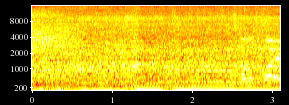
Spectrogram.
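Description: A motorcycle idles through its stock exhaust with a steady, fairly quiet low hum and a brief dip partway through, while people talk nearby.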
